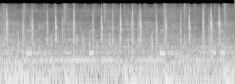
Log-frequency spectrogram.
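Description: Background music with held synth tones, overlaid with rapid, irregular electronic clicks and ticks.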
